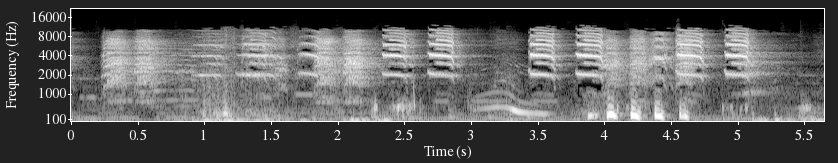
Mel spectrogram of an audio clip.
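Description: Pet birds giving a rapid series of short, shrill squawking calls, over a dozen in quick succession.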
